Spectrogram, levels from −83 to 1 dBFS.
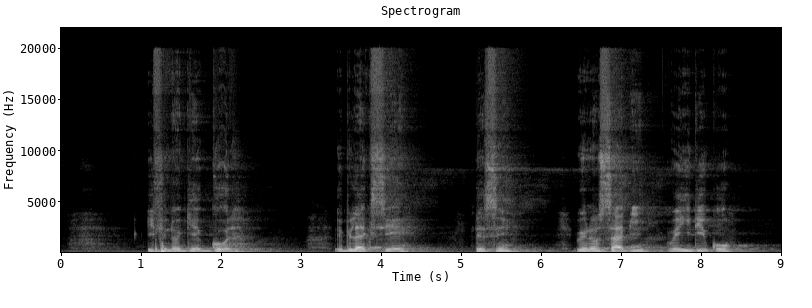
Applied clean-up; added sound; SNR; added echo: none; none; none; reverberation time 1.4 s.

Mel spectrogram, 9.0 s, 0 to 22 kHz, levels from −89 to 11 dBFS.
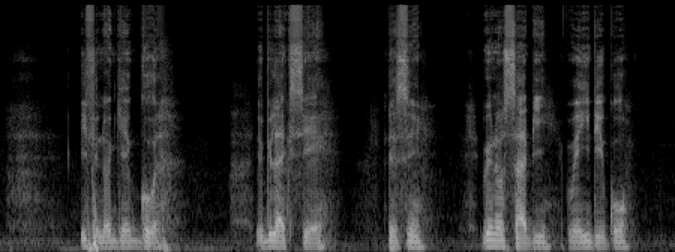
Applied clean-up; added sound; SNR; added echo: none; none; none; none.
